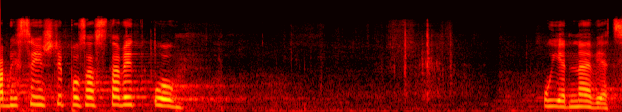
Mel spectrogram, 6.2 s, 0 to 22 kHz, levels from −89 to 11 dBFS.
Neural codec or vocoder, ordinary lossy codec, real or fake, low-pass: none; Opus, 64 kbps; real; 10.8 kHz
